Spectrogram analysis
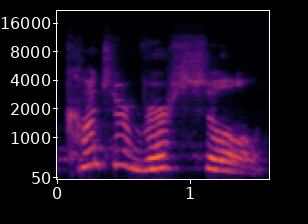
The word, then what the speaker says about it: controversial: So controversial, you've got a shill on the end there, which when you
